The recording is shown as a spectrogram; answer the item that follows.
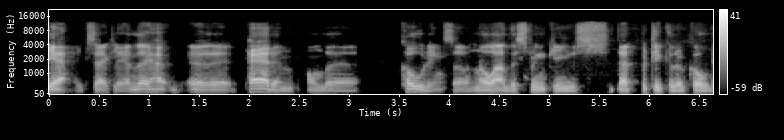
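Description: This man's voice sits fairly low in pitch, and his intonation stays fairly even. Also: moderate pace, quiet background. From Sweden. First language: Swedish. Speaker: guitarist and guitar teacher; guitar teacher. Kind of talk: interview. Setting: video call. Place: home room. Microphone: video call.

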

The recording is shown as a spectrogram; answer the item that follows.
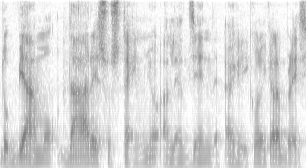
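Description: A man's very deep, low voice with vocal fry and lively intonation. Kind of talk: interview answer. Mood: serious, reassuring. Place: office. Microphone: handheld.

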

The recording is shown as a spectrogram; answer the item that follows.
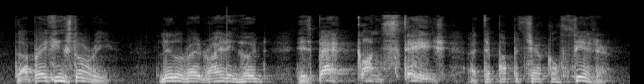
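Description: The speaker puts on a character voice. It sits at a low-to-middle pitch at a moderate pace. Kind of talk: mock news broadcast. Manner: upbeat.

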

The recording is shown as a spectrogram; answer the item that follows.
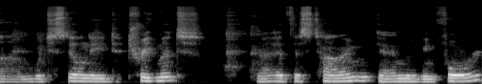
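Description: Against a quiet background, a man with a dark, mellow tone and fairly high pitch speaks at a fairly slow pace with fairly even intonation. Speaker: parish priest. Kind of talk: live-streamed noonday prayer service with a chatty opening. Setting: live stream from a church. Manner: earnest, pastoral, solemn and intoned in prayer, with mild self-deprecating humor. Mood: calm, solemn. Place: home room. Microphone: webcam.

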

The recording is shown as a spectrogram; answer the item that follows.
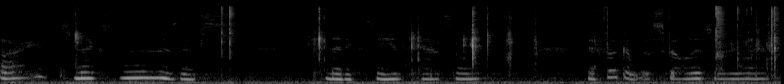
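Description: A woman at a fairly slow pace with long, frequent pauses, over loud background noise. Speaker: ASMR creator. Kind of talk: ASMR fidget toy showcase, casual talk to camera. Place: home room. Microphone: phone near.

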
